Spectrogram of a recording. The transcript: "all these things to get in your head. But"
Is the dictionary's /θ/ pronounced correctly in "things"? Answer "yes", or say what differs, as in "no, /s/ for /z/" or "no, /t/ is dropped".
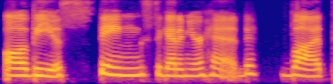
yes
